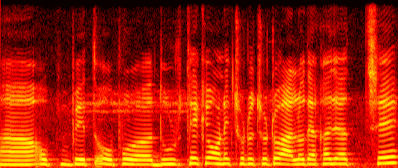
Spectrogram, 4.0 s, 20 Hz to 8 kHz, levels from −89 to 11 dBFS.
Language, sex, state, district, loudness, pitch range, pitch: Bengali, female, West Bengal, Purulia, -16 LUFS, 215-240 Hz, 225 Hz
